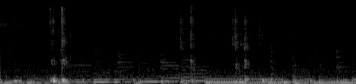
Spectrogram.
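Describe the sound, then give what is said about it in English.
Rapid typing on a computer keyboard, a steady patter of crisp key clicks with a few sharper strikes, continuing for about 12 seconds with no voices. “Now 12 seconds of typing sounds.”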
